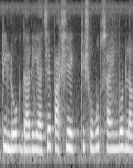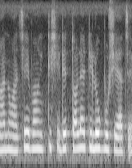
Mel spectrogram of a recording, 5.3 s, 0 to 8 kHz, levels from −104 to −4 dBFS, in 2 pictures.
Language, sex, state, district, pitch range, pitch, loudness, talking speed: Bengali, female, West Bengal, North 24 Parganas, 230-255 Hz, 240 Hz, -15 LUFS, 215 wpm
